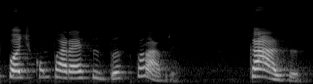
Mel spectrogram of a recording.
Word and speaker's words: casa: Casa se escreve com S e ele tem som de Z.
